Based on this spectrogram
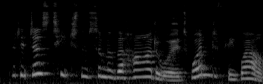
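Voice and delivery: gentle teacher. Acted. Teacher defending her method to the headmistress, gently. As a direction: plead kindly like a young teacher. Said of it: "Miss Honey said".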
